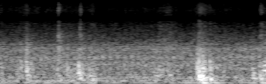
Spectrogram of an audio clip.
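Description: Quiet room with faint handling sounds and one short knock about one and a half seconds in.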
